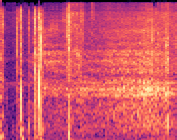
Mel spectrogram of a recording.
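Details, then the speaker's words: Mic held down at an electric fence wire with grass and debris touching it: sharp dry ticking snaps over quiet outdoor hiss as the grass burns and blackens; electric fence arcing through grass. "I'll hold the mic down there so you can hear it ticking obviously there nothing too crazy yeah here it is obviously if you touch the blade of grass that's touching the fence that's in the process of getting burned and then guess what you're going to take a hit too"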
